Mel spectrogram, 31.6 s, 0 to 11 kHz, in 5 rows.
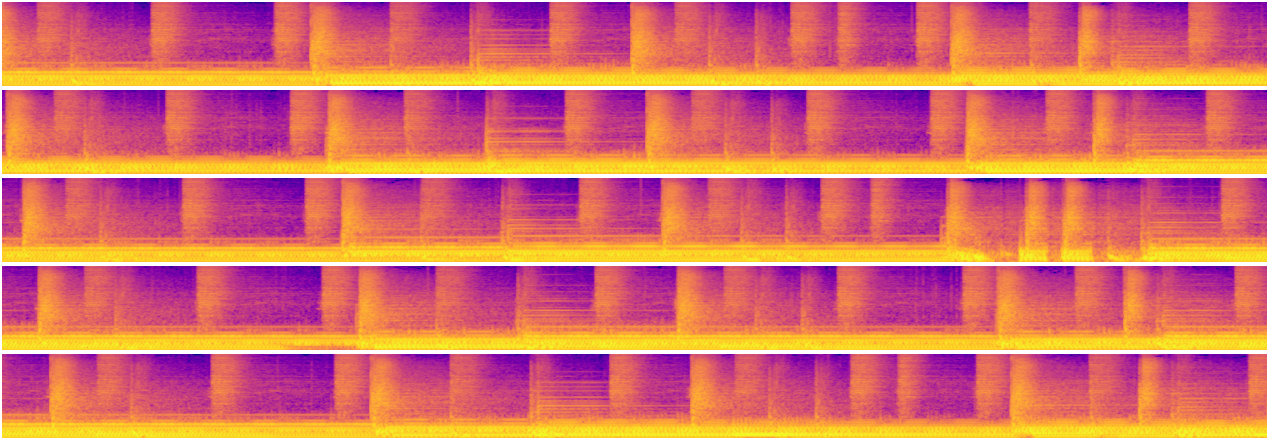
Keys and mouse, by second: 3.5 shift+click, 3.8 shift+double click, 4.0 shift+click, 6.2 shift+click, 7.9 ctrl+click, 13.0 alt+click, 13.5 alt+shift+click, 14.4 shift+click, 15.4 shift+click, 19.0 ctrl+click, 20.3 alt+click, 21.0 shift+click, 21.9 shift+click, 22.2 shift+click, 23.3 shift+click, 25.1 shift+click, 26.1 alt+click, 26.9 ctrl+click, 28.9 alt+click, 30.3 ctrl+click.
